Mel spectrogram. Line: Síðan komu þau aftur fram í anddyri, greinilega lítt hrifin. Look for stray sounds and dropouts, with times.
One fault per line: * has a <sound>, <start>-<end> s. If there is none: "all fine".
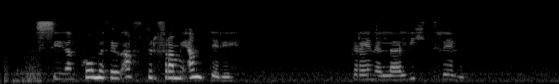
all fine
